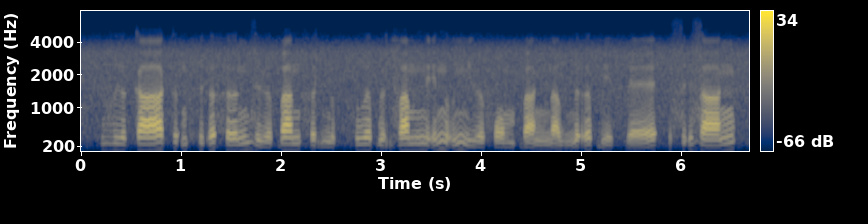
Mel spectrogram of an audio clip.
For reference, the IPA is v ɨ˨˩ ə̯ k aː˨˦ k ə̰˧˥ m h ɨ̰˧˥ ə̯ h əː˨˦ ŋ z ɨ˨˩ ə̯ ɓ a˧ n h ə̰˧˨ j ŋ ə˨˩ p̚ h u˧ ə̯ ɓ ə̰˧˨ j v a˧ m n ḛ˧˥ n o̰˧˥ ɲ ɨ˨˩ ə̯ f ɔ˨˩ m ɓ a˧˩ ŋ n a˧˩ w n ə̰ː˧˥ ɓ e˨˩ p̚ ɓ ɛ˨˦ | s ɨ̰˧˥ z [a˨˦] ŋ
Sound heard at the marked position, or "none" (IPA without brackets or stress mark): a˨˦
